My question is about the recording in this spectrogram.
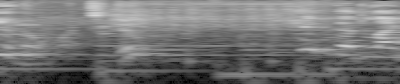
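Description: Small humanoid robot's servo motors whirring and clicking in gear-like runs as it moves its head and arms, over background music with a steady beat.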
